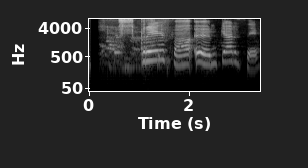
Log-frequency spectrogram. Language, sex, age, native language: Icelandic, female, 9, Icelandic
